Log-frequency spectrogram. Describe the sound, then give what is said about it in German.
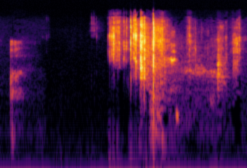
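Someone chewing a crunchy chocolate bar, a Kinder Riegel (the third one eaten): a dense run of crackly, irregular crunches lasting over a second, fairly loud and bright, after a short faint sound and a pause. “Na, ah, das ist der dritte Kinderregel, ja.”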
